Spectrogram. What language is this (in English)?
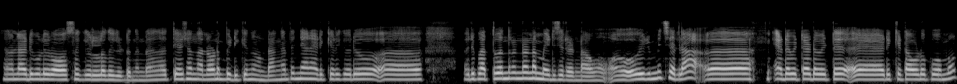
Malayalam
